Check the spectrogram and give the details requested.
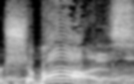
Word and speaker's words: Shabazz: Number 12, Ishmael Shabazz. Or Shabazz, as I believe it is supposed to be pronounced.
